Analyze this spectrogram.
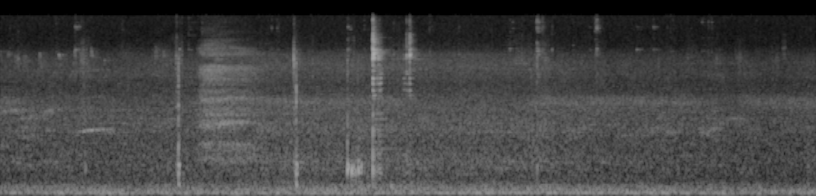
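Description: Bottle gourd being cut by hand on a floor-mounted curved boti blade, with a few sharp clinks and knocks as the pieces go into a steel bowl and are handled in it, the loudest about three and a half seconds in.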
